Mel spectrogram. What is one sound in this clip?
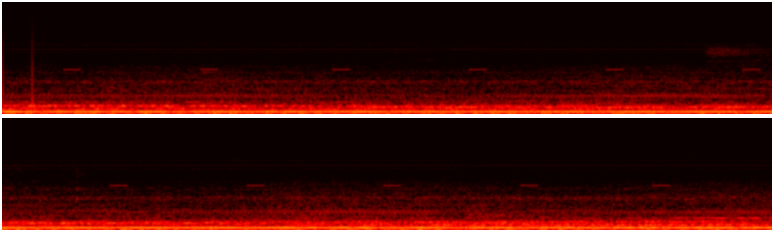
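A heart monitor beeps softly at a steady pace.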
